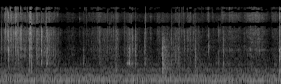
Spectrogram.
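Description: Bare hands break a thin, dried blue gym chalk (magnesium carbonate) slab and crush and rub its solid, brittle chunks and powder between fingers and palms over a pile on a pink surface. Quiet, crisp crackles and sharp snaps scatter through a soft, gritty rustle, riding over a steady low hum.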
